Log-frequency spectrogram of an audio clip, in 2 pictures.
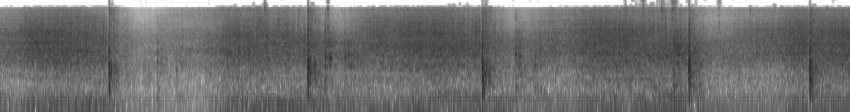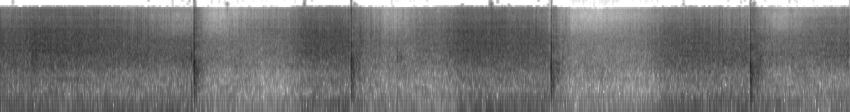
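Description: Aerial fireworks going off in a steady run: a sharp bang about every two seconds, each followed by a second or so of hiss as the white burst spreads.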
